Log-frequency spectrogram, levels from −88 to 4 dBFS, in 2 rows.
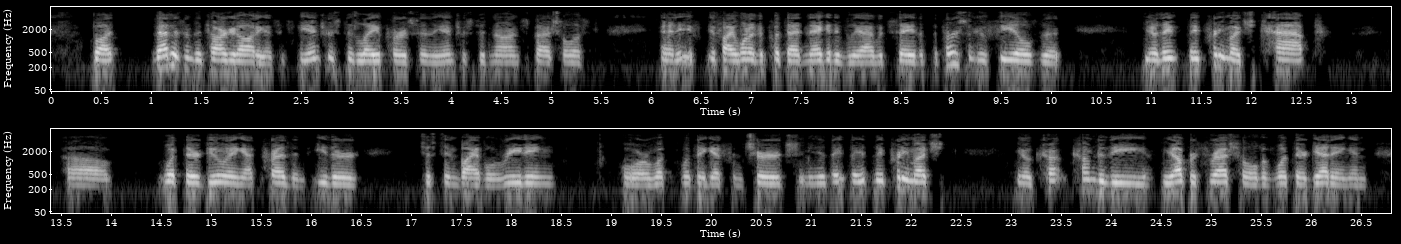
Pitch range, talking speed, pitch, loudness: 135-155 Hz, 175 wpm, 145 Hz, -20 LUFS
